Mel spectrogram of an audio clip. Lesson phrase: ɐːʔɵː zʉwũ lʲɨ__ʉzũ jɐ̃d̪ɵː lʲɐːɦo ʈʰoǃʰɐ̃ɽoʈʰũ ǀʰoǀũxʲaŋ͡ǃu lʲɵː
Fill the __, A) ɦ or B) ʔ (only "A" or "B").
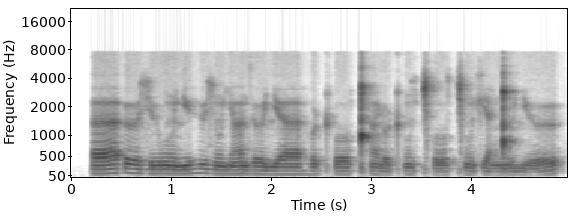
A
